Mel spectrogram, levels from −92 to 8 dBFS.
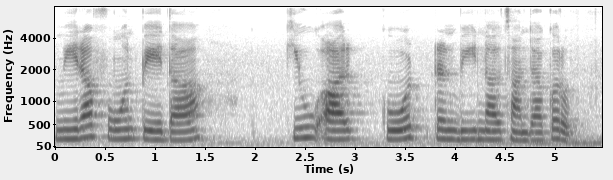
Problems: background sounds at intervals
